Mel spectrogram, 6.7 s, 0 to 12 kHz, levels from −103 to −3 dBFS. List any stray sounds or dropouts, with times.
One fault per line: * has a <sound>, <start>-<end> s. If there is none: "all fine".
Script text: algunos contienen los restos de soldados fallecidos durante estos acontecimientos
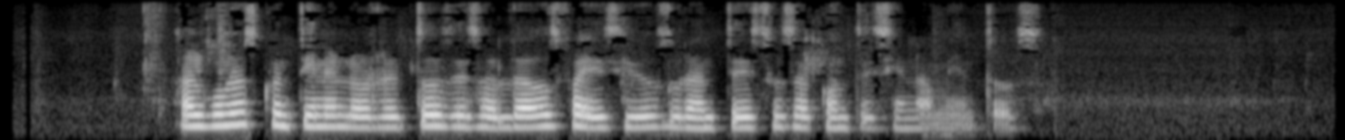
all fine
